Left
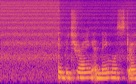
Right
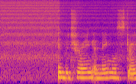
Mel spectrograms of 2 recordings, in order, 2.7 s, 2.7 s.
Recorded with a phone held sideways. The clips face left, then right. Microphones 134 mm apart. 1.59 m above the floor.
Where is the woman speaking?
55° right (ahead or behind), 3.5 m.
